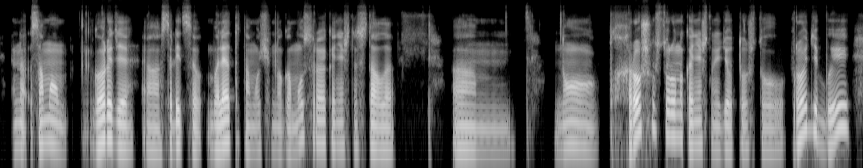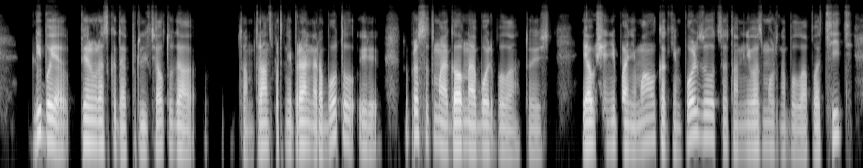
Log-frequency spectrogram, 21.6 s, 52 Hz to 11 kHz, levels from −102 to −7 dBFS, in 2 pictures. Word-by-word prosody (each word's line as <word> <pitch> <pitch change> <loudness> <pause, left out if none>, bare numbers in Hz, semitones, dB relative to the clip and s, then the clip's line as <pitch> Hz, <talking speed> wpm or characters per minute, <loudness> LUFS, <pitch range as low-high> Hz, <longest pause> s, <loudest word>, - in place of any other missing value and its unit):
именно 105 0 -6
в - - -9
самом 115 -4 -1 0.3
городе, 110 -3 +3
а, 95 -1 -4
в 100 - -6
столице 100 -4 -2
Валетта, 105 +5 +2
там 100 -1 -7
очень 100 - -9
много 95 -1 -7
мусора, 125 +3 -3
конечно, 110 -2 -7
стало, 100 -3 -1 0.7
ам. 95 -2 -6 0.6
Но 105 -2 -4
в - - -11
хорошую 190 - +2
сторону, 150 -3 -1
конечно, 110 -3 -3
идет 100 0 -4
то, 100 - -7
что 95 -1 -9
вроде 170 +6 0
бы, 150 - -1 0.6
либо 140 -1 +6
я 125 - +6
1 125 -1 +5
раз, 120 -1 +2
когда 100 - -1
я - - -9
прилетел 100 +3 -2
туда, 105 -4 +2 0.6
там - - -6
транспорт 110 +1 +2
неправильно 110 -1 +4
работал, 125 +7 +2
или, 100 -1 -4 0.3
ну, 145 - -14
просто 150 -3 +2
это 130 - -7
моя 115 -3 +5
головная 110 -2 +8
боль 105 0 +2
была. 95 -2 -3
То 95 - -8
есть 90 -1 -8 0.4
я 115 - +9
вообще 115 +1 +2
не 115 +1 -4
понимал, 115 +5 +1
как 115 -5 -2
им 100 - -8
пользоваться, 145 -1 +1
там 105 -2 -7
невозможно 105 -1 -3
было 90 -1 -3
оплатить, 120 - -4
110 Hz, 160 wpm, -26 LUFS, 100-120 Hz, 0.7 s, я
